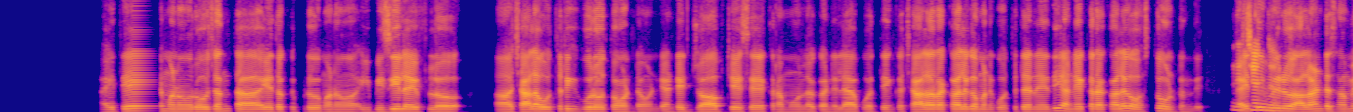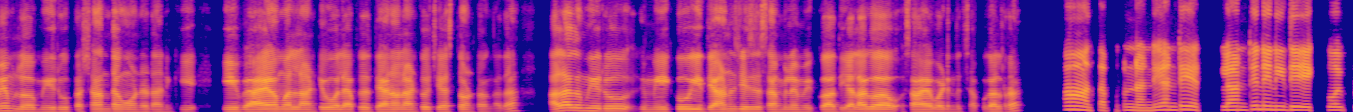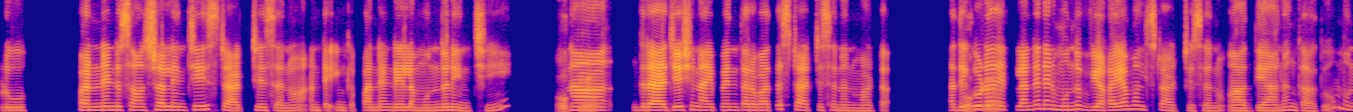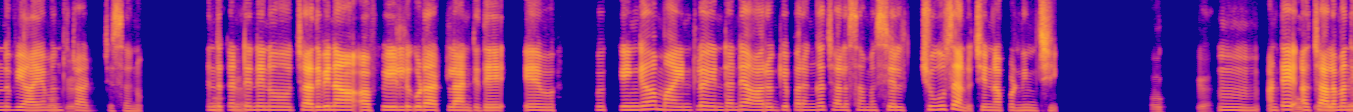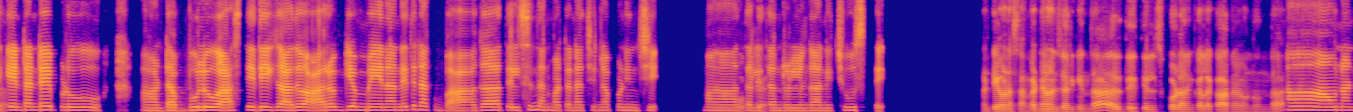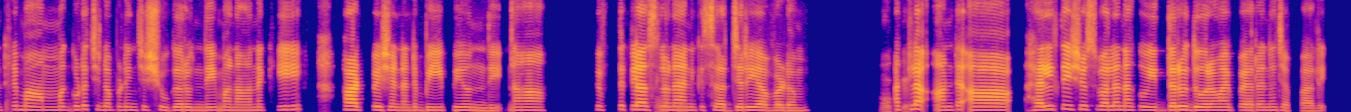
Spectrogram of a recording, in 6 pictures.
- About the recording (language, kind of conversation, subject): Telugu, podcast, ఒత్తిడి సమయంలో ధ్యానం మీకు ఎలా సహాయపడింది?
- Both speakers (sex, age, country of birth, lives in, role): female, 30-34, India, India, guest; male, 25-29, India, India, host
- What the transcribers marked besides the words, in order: in English: "బిజీ లైఫ్‌లో"; in English: "జాబ్"; in English: "స్టార్ట్"; in English: "గ్రాడ్యుయేషన్"; in English: "స్టార్ట్"; in English: "స్టార్ట్"; in English: "స్టార్ట్"; in English: "ఫీల్డ్"; in English: "మెయిన్"; other background noise; in English: "హార్ట్ పేషెంట్"; in English: "ఫిఫ్త్ క్లాస్‌లోనే"; in English: "సర్జరీ"; in English: "హెల్త్ ఇష్యూస్"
